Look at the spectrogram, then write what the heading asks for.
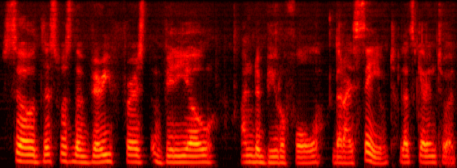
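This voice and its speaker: Mellow-voiced man rambling through reactions. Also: medium pitch, flat delivery, unhurried. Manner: rambling, hesitant, self-deprecating. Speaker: video creator. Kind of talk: casual reaction commentary.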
